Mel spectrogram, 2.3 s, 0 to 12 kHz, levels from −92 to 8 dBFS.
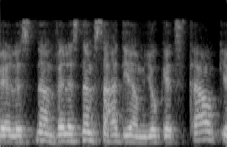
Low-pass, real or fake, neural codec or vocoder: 7.2 kHz; fake; codec, 16 kHz, 0.4 kbps, LongCat-Audio-Codec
